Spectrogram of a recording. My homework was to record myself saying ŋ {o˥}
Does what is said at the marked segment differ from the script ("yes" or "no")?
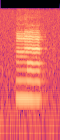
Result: yes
